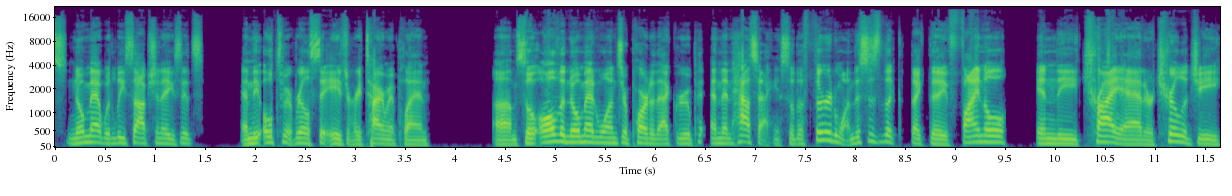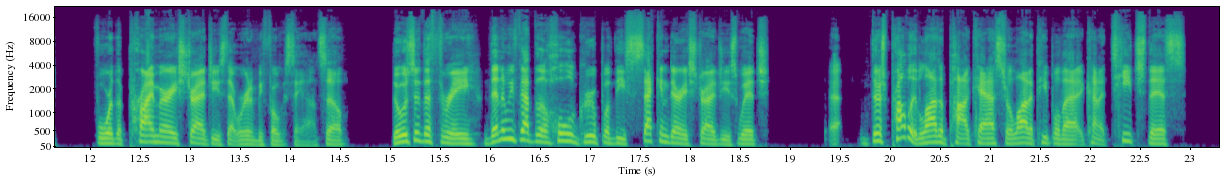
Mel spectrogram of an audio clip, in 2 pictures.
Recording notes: This was a live class recorded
